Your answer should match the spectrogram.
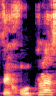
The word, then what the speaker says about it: Tejutla: Entonces, Tejutla se se pronunciaba tejutla, pero la J en el idioma castellano vino hasta mediados del siglo XIX.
